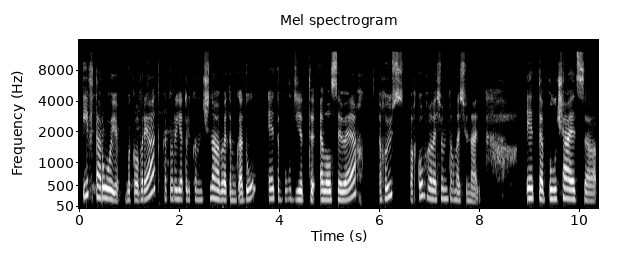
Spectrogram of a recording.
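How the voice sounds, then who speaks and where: A woman in her twenties from Russia, a university student and podcast guest, talking casually and explaining things step by step, often pausing to rephrase. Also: mid-range voice, no room sound, clean studio sound. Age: 20s.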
